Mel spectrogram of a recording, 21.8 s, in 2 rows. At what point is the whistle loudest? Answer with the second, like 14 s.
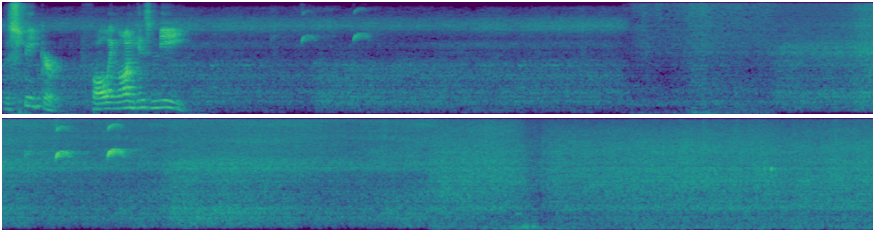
12 s.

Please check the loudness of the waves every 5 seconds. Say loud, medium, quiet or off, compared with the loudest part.
medium, medium, loud, loud, loud.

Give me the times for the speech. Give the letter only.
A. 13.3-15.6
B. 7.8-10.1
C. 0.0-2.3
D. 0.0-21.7
C.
